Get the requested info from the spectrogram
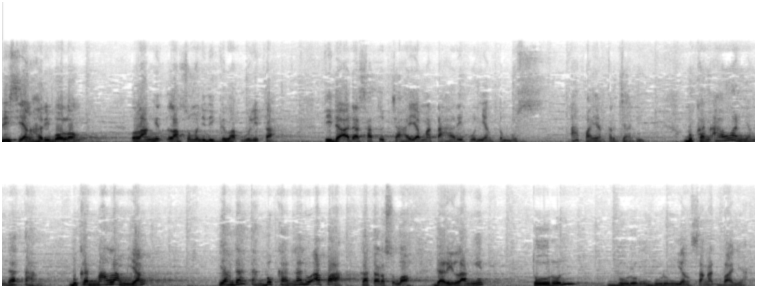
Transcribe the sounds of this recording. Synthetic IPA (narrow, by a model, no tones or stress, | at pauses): disiaŋɦaɾibolɔŋ | laŋɪt̪̚laŋsʊŋməɲd͡ʒadiɡəlap̚ɡulit̪a̰ | t̪idakːdasat̪ut͡ʃaɦajamat̪aɦaɾipʊnjaŋt̪əmbʊs | ʔapa̰ja̰ŋt̪ə̰rd͡ʒa̰dḭ | bukanʔawanjaŋdat̪aŋ | bukanmalamjaŋ | jaŋdat̪aŋbukanlaluapakat̪aɾɔsulːahdaɾilaŋɪt̪ː | uɾʊn | buɾʊŋbuɾʊŋjaŋsaŋat̪̚ba̰ɲa̰k̚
